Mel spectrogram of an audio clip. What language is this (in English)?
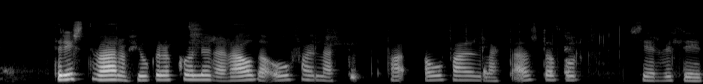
Icelandic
